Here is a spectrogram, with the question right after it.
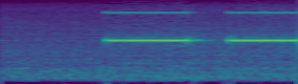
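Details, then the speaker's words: MEGAPOWER electrosurgical generator (Megadyne) CQM alarm during preventive maintenance with a Rigel Uni-Therm analyzer, sounding as the trim knob is turned up. Two steady high-pitched electronic beeps. "start rotating trim knob get me up until the alarm sounds"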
